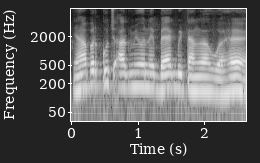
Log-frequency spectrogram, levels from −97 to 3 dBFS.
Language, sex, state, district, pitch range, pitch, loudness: Hindi, male, Jharkhand, Garhwa, 145-170 Hz, 160 Hz, -14 LUFS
